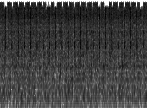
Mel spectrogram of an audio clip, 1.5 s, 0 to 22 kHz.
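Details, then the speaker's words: 2021 Chevrolet Spin (GM, same issue seen on Onix, Prisma): fast, even ticking over a steady idle that sounds like a lifter or piston, but it comes from the canister purge valve clicking. "Sabe o que que é esse barulho? Válvula do canister aqui, ó. Essa válvula aqui, ó."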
